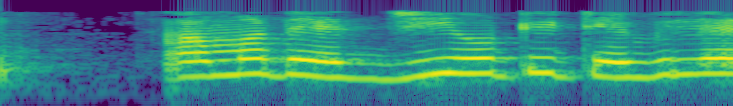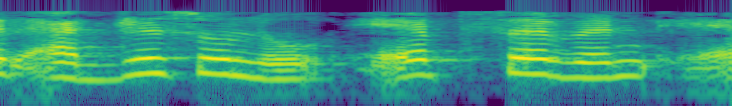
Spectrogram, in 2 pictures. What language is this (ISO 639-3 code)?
ben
